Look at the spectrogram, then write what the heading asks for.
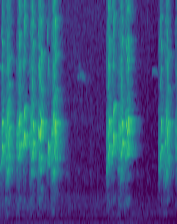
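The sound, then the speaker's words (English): Barn swallows twitter in three bursts of rapid, high-pitched chirps, each about a second long with short quiet gaps between them, and no voices. “As I dug through my sound library, I stumbled upon these barn swallows.”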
